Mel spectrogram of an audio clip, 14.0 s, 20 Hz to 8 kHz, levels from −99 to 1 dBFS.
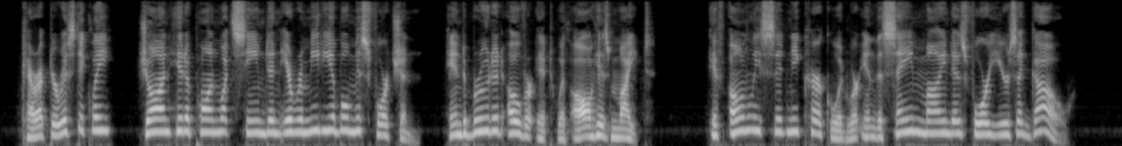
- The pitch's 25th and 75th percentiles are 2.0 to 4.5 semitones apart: No, average, 5.3 semitones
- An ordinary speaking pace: No, slow, 130 wpm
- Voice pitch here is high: Yes, high, 205 Hz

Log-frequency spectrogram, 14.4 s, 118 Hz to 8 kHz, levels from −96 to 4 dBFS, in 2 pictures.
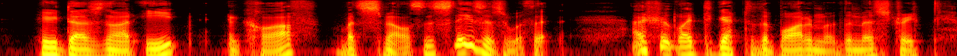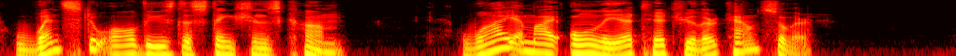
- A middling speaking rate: Yes, average, 150 wpm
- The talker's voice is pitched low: Yes, low, 115 Hz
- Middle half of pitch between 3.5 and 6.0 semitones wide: Yes, wide, 5.6 semitones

